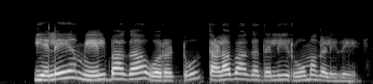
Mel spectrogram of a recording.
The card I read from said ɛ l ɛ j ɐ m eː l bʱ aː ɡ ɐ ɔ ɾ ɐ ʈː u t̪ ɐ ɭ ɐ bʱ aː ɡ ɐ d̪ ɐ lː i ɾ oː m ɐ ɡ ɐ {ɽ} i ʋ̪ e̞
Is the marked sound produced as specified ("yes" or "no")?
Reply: no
